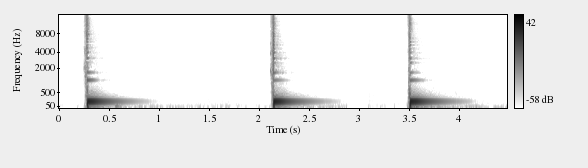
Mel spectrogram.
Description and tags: Suction sound of a corona beer bottle. Recorded with an NTG2 and H4N.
